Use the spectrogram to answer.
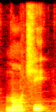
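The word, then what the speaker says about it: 餅: But it's the opposite. At least in standard Japanese, it's pronounced mochi. Mochi ga, it's a heiban pattern, so one of those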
